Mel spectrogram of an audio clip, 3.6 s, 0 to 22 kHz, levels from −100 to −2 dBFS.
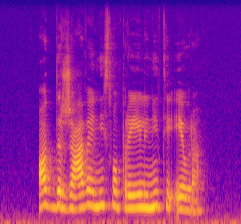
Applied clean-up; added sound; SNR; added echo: none; none; none; none.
